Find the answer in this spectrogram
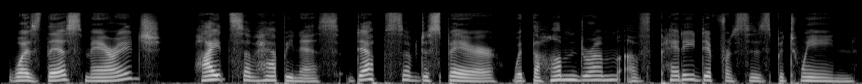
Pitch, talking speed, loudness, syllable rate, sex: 180 Hz, 105 wpm, -23 LUFS, 3.5 syllables/s, female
